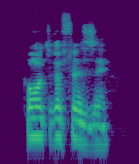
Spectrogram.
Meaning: third-person singular imperfect indicative of contrefaire
- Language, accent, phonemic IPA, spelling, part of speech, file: French, Canada, /kɔ̃.tʁə.f(ə).zɛ/, contrefaisait, verb, LL-Q150 (fra)-contrefaisait.wav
